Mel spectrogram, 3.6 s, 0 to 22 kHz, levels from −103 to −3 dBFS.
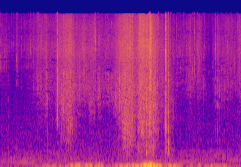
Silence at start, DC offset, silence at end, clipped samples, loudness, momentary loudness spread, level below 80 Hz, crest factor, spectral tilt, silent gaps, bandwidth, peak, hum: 0 s; under 0.1%; 0 s; under 0.1%; -28 LUFS; 20 LU; -40 dBFS; 26 dB; 0.5 dB/octave; none; 17 kHz; -4 dBFS; none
